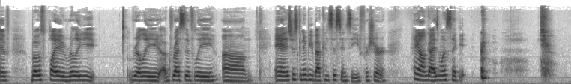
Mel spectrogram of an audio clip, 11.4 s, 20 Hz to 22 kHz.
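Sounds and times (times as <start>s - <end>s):
speech: 0.0s - 2.0s, 2.6s - 9.8s
single sharp sneeze: 10.8s - 11.2s.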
